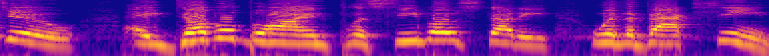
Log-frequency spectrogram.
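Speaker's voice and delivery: yelling. Arguing with another speaker, yelling. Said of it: "You're yelling".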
